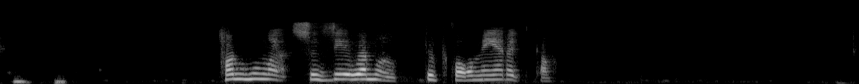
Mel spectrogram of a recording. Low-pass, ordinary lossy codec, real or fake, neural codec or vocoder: 7.2 kHz; AAC, 48 kbps; fake; codec, 16 kHz, 0.5 kbps, X-Codec, HuBERT features, trained on general audio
